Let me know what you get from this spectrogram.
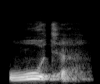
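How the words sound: It has a British accent with a clear t. "It is in British English, it's water"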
